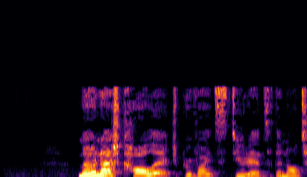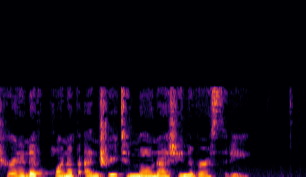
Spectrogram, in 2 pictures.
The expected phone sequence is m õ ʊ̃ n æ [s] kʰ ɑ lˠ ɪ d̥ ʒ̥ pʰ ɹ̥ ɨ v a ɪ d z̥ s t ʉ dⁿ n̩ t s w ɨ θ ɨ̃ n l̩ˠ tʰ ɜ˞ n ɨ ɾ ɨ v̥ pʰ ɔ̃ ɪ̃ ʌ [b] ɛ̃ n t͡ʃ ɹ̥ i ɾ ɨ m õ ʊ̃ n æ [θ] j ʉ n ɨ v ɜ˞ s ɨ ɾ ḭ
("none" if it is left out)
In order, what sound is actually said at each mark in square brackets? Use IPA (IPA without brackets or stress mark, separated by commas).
ʃ, v, ʃ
